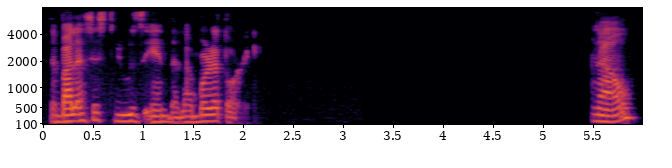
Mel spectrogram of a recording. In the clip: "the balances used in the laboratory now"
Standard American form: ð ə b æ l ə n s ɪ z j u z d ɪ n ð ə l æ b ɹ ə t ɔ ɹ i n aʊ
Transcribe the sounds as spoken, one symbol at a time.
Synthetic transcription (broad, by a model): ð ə b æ l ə n s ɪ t j u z ɪ n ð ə l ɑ b ɹ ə t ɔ ɹ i n aʊ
